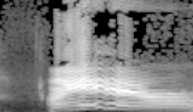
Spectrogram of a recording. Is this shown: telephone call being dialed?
no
